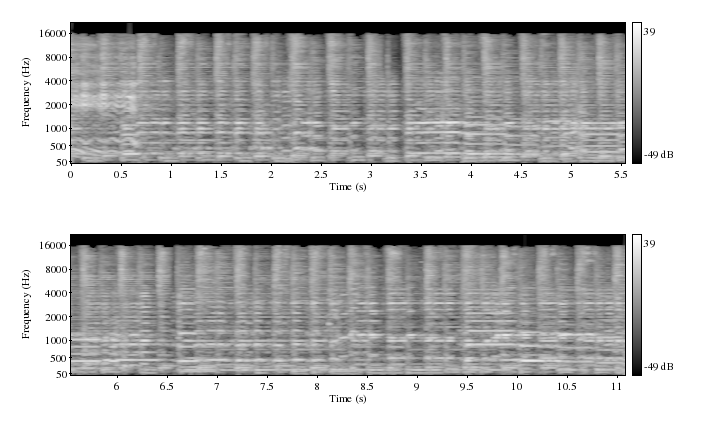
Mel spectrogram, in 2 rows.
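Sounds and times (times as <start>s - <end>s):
person singing folk song: 0.0s - 6.6s
steady beat: 0.0s - 11.0s
strummed lute: 0.0s - 11.0s
violin: 0.0s - 11.0s.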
